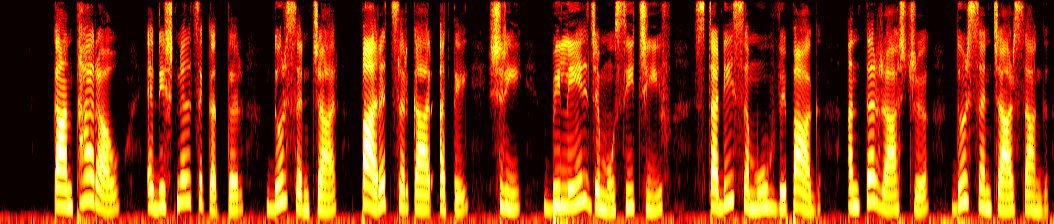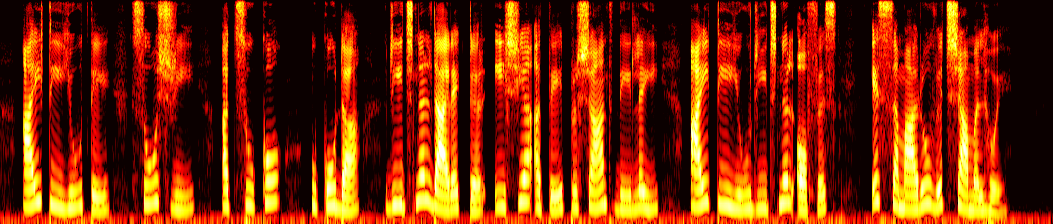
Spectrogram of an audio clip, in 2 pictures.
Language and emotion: Punjabi, neutral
